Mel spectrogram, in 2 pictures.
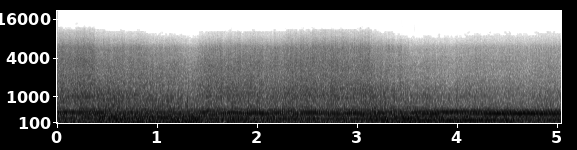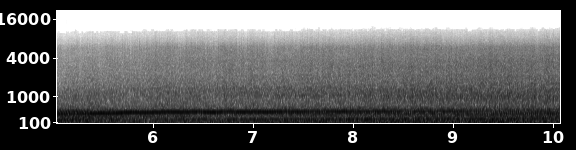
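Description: Sport mod dirt-track race car's V8 engine heard from inside the cockpit at racing speed. The engine note drops twice in the first few seconds as the driver lifts off, then holds and climbs slowly under throttle.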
